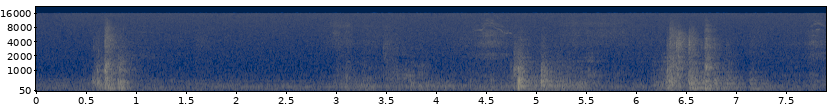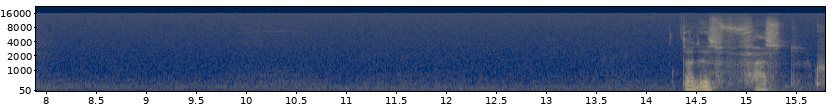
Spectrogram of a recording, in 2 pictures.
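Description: A middle-aged man speaks calmly and close to a microphone, in short bursts.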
